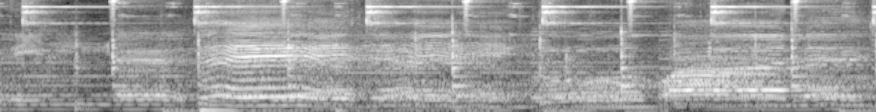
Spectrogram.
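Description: Hindu devotional bhajan music: a sung melodic line over a steady beat of ringing cymbal strokes and drum beats.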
